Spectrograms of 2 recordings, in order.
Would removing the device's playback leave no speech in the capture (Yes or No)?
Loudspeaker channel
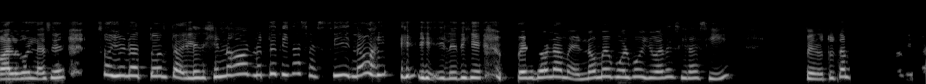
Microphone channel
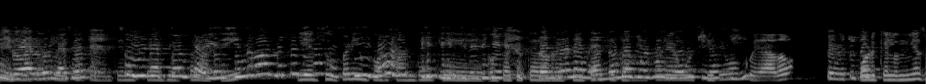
No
